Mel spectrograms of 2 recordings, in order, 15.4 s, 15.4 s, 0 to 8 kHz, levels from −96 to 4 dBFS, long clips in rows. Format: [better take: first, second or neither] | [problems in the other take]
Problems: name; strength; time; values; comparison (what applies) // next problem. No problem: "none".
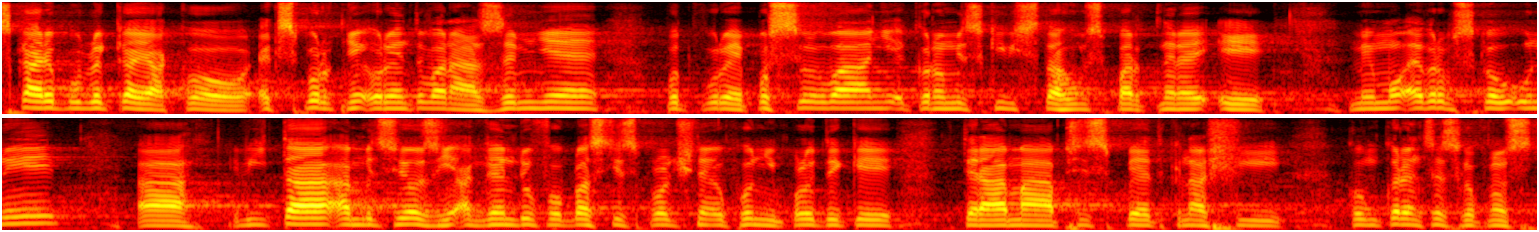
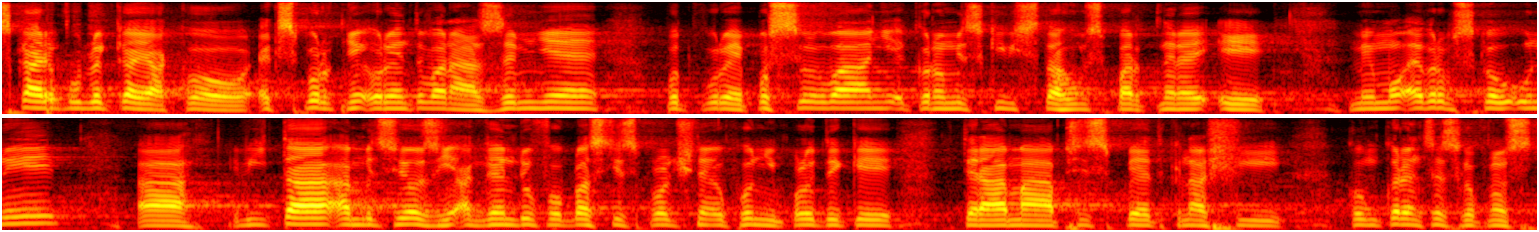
first | noise reduction (neural separator model SepFormer DNS4)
